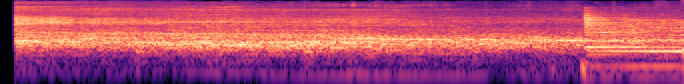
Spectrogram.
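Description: Live metal concert heard from the crowd: the audience's noise mixed with the band's intro. About three and a half seconds in, a loud sustained chord comes in with a sudden attack.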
